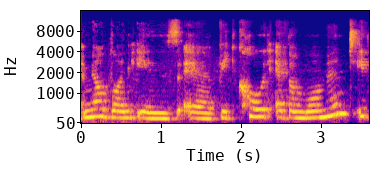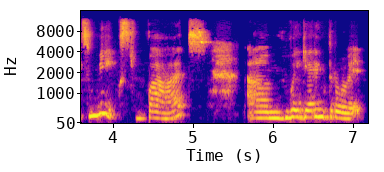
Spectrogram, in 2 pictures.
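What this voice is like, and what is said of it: Non-Australian accent. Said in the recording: “from your accent, we can tell that you're not originally from Australia”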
